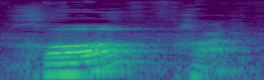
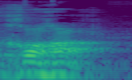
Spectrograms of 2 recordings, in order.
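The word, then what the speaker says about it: خواهر: না উচ্চারণ হবে না ওকে উচ্চারণটা কি হবে উচ্চারণ খহার ওকে এইভাবে হবে খহার ঠিক আছে মানে হচ্ছে বোর্ড খর মানে কি বোন ক্লিয়ার এই ওয়াওটা উচ্চারণ হবে না।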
